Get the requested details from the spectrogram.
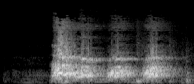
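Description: A dog named Gracie barks loudly, three sharp barks in quick succession with short gaps between them, with no other sounds around.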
